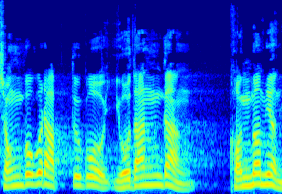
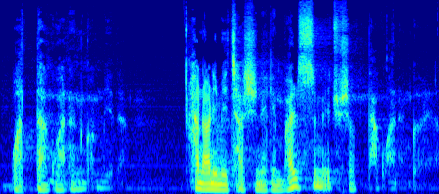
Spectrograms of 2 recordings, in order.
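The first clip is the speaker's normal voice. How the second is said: whisper; 8 semitones lower, 7 dB quieter than usual. Acted. Preacher drops to hushed voice.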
